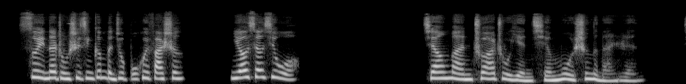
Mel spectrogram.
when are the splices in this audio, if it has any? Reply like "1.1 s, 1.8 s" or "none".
none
